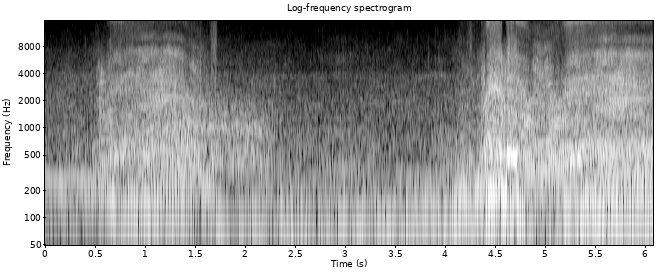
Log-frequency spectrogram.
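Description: A race car roars down the front stretch of the mini mile at a SARA Pierce Fleet Super Series night race, engine rising and falling as it revs through the gears, then surging loud again as it accelerates, close and continuous.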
